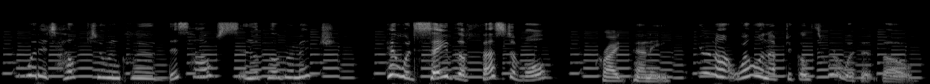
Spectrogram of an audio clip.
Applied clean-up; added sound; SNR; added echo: none; Wind instrument, woodwind instrument; 9 dB; none.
